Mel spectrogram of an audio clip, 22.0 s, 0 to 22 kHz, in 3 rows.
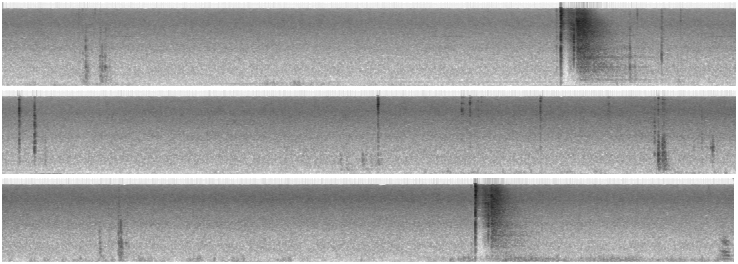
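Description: A home-built caseless .22 rifle firing at a target: two sharp reports, each with a short echo, about fourteen seconds apart. Between them come smaller clicks from the action as it is reloaded.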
